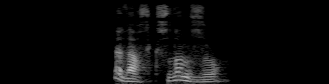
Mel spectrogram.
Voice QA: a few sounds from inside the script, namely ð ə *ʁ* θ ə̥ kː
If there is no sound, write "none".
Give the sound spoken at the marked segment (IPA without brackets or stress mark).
ʁ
